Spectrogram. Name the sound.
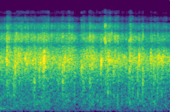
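audience clapping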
